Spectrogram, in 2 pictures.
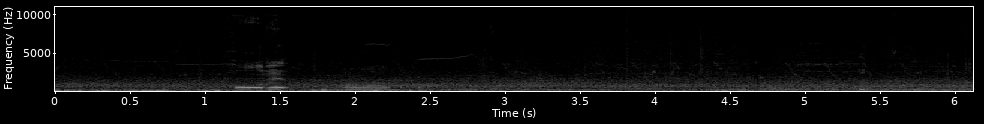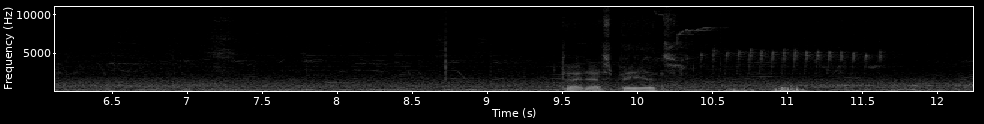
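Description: A man talks outdoors at a distance.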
